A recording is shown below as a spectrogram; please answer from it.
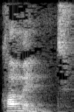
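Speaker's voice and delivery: कमेंट as KOM-ent; careful model of कमेंट; correct pronunciation. Shown as a demonstration. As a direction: open rounded "ko" starting कमेंट. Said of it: "इसका सही उच्चारण है".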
